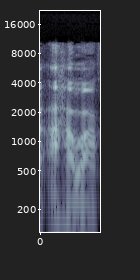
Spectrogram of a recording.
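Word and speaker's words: אהב: los idiomas verdad y en hebreo se pronuncia como la palabra ajab solamente lo hago como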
